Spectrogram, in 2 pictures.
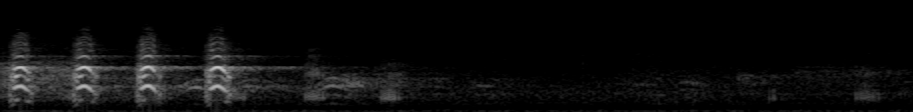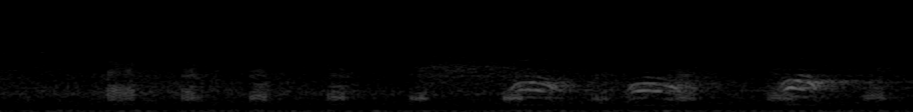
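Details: Steller's sea eagle calling: four loud, harsh, harmonic barking notes in quick succession, then a run of softer, clipped notes and a few short downslurred yelps trailing off in a quiet background.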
